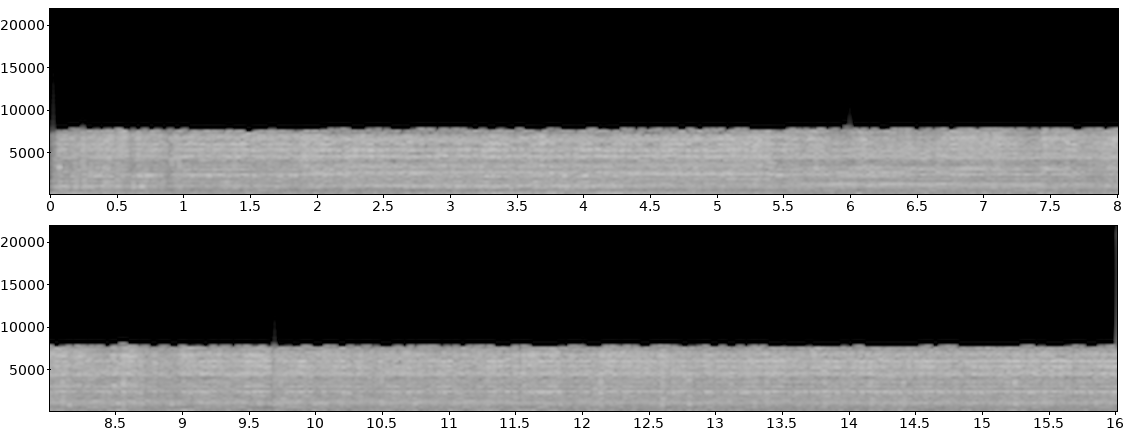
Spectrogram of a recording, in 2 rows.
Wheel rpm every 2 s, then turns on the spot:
150, 160, 160, 160, 160, 160, 160, 160.
none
